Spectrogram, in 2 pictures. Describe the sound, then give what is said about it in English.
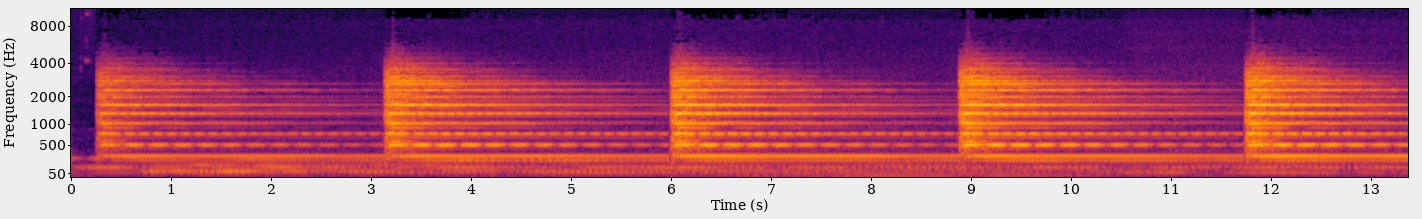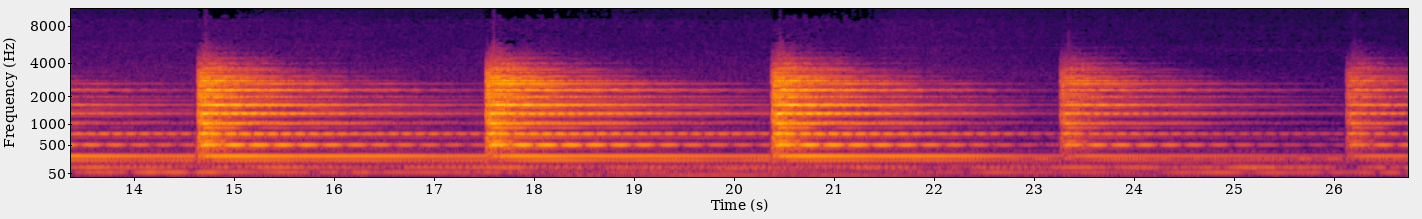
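A village clock bell strikes twelve in slow, evenly spaced strokes about three seconds apart on a freezing, still night, each clear, resonant peal ringing out and fading before the next. No voices. “No sooner had he done so, and then the village clock chimed out 12 times as clear as crystal, ringing on the freezing air of the still night.”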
